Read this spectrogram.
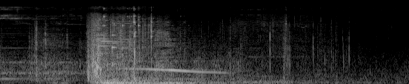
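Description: Something is rummaged through with a rustle.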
